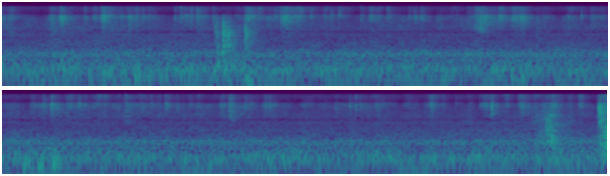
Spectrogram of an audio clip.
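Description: Sea salt being sprinkled by hand over oiled chickpea crackers on parchment paper: faint, irregular light ticks of falling grains and fingers, over a faint steady hum.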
